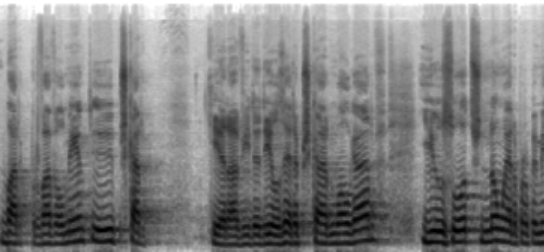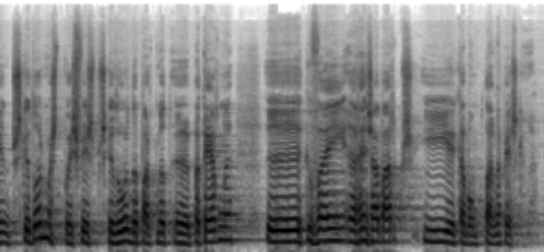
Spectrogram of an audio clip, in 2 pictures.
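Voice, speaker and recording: A Portuguese man in his seventies with a Lisbon-area accent recalls his family's past at an unhurried, rambling pace, pausing often on filler sounds. His voice sits slightly high yet warm and dark. The room around him lingers with a long reverb tail. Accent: European Portuguese, Lisbon area. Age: 70s. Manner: meandering, hesitant with frequent filler sounds. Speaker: interviewee. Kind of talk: oral history storytelling.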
